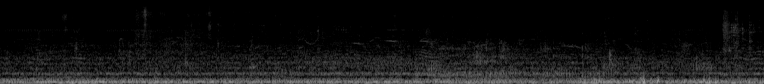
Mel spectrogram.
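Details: Massive honey bee swarm found in a backyard, being captured and moved into a hive: a dense, steady low drone of many wings with a deep rumble underneath, continuous throughout.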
